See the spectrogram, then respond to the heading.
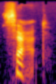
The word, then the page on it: sat: American English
